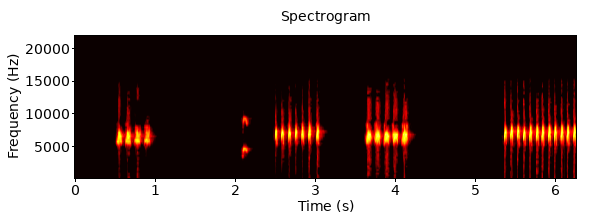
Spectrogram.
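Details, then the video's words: Shrill Blue-crowned hanging parrot bursts used to tutor songbirds: short groups of high, piercing notes, a brief single chip, and a fast closing run of about twelve notes. "Masteran tembakan melengking serindit."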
